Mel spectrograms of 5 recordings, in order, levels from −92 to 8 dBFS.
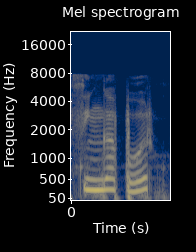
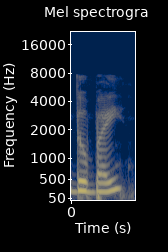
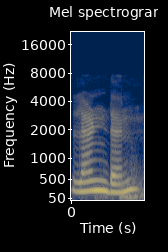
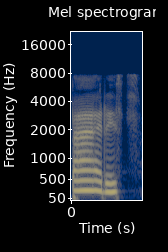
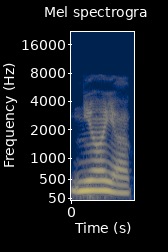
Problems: background sounds at intervals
